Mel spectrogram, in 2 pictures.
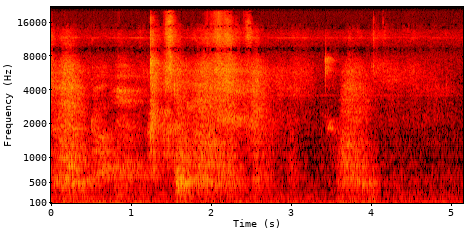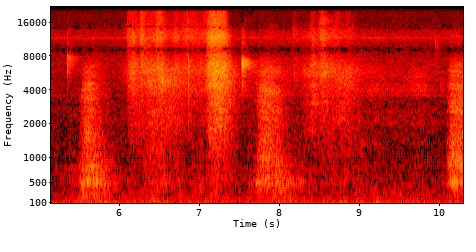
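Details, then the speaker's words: Physical exam, stethoscope over the posterior chest: slow, deep breaths with soft rushing airflow; vesicular and bronchovesicular normal breath sounds throughout, with no stridor, wheezing or crackles. "Lung sounds are vesicular and bronchovesicular. Throughout, no stridor, wheezing, crackles."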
